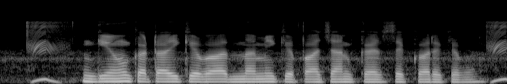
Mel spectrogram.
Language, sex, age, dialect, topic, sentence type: Bhojpuri, male, 25-30, Northern, agriculture, question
